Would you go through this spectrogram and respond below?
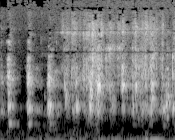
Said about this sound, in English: Sound is chicken.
